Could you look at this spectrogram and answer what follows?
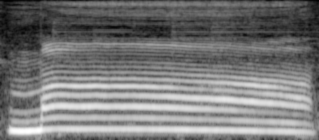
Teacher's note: मैं आपके सामने एक छोटा सा शब्द लिख रही हूँ, ठीक है, और ये आप सबको मालूम भी है, माँ। अब मेरे मुंह से भी हवा निकली और नाक से भी हवा निकली। जब दोनों तरफ से हवा निकलती है तो वहाँ पर क्या आता है, चंद्र बिंदु, माँ।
